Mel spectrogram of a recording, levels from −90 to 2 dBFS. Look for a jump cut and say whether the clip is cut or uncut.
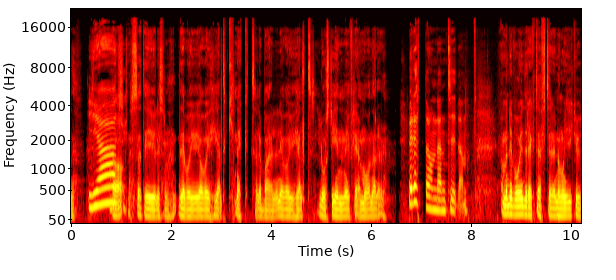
uncut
